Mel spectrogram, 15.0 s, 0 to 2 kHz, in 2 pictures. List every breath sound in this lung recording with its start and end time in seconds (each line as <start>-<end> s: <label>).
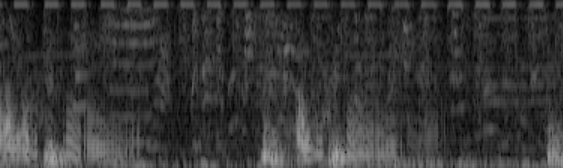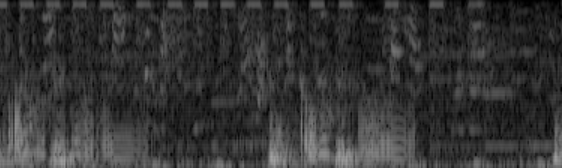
0.58-2.32 s: exhalation
3.47-4.37 s: inhalation
4.35-6.00 s: exhalation
7.19-8.15 s: inhalation
8.16-9.84 s: exhalation
11.06-11.96 s: inhalation
12.01-13.15 s: exhalation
